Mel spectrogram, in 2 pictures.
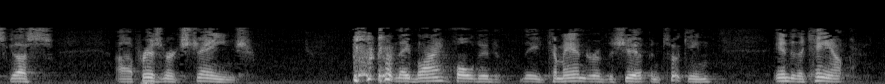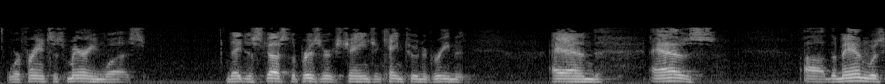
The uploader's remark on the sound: Ketha Heights Baptist Church ~ Live Broadcast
